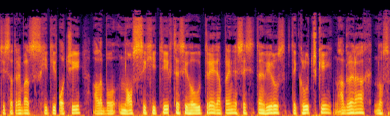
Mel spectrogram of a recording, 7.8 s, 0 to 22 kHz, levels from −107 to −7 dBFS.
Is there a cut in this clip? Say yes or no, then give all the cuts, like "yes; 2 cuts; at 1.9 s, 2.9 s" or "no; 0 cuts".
no; 0 cuts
